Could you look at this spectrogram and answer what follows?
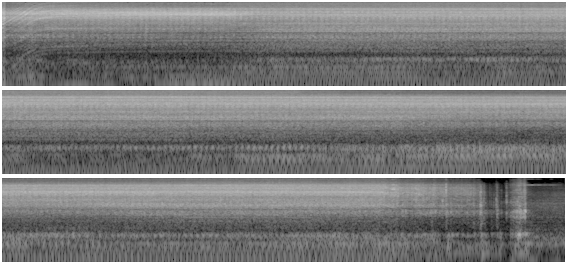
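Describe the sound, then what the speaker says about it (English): A small Bosch drill spins a Waterlily turbine on a bench with a continuous high whine and motor hum, running steadily for a long stretch before winding down with a clunk at the end. "So I'm going to try this smaller Bosch drill that I have."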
